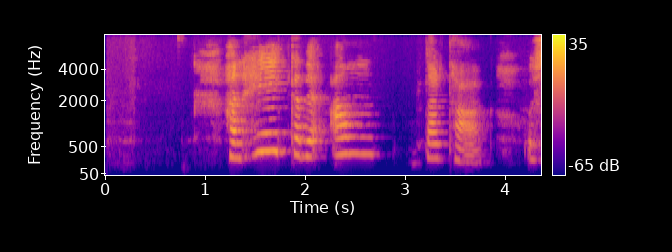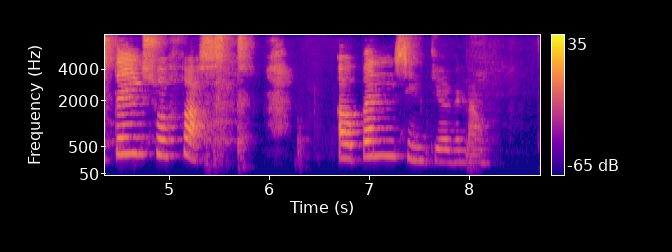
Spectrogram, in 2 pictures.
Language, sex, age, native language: Icelandic, female, 12, Icelandic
